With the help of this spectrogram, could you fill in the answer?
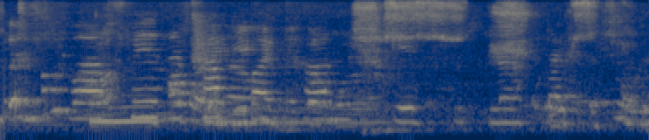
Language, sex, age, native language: Icelandic, female, 8, Icelandic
